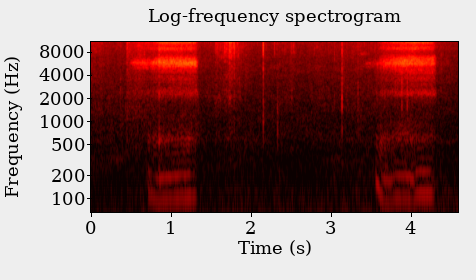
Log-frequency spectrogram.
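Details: Sleeping Lagotto Romagnolo puppy Lexa, worn out after her first forest walk, gives two long buzzy snores roughly three seconds apart, each a low droning rasp with a breathy hiss, small ticks in the quiet between.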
